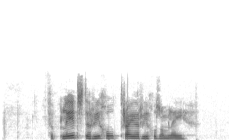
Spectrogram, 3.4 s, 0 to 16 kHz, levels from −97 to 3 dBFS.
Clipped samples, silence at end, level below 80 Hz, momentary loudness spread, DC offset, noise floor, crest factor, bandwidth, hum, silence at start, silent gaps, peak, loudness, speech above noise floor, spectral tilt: under 0.1%; 0.65 s; -72 dBFS; 17 LU; under 0.1%; -73 dBFS; 22 dB; 7.6 kHz; none; 0.7 s; none; -12 dBFS; -31 LUFS; 42 dB; -4 dB/octave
